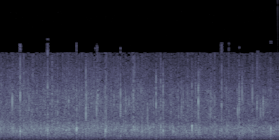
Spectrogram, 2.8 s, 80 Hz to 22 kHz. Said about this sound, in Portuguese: 18 a 35 anos, essa massa de gente aqui, que coisa linda! Vamos dar uma salva de palmas para esses jovens.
